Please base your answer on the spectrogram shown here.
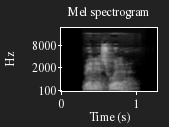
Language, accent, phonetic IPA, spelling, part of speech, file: Catalan, Valencia, [ve.ne.suˈɛ.la], Veneçuela, proper noun, LL-Q7026 (cat)-Veneçuela.wav
- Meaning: Venezuela (a country in South America)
